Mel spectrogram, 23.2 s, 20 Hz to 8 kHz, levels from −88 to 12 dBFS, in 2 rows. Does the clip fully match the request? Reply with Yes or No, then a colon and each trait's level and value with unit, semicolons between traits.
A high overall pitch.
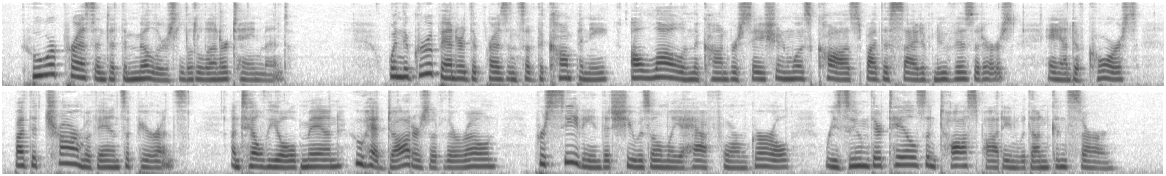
Yes: high, 195 Hz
